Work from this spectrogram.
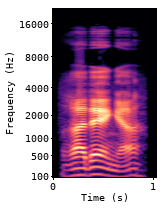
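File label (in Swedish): "radanga", Skåne dialect Swedish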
